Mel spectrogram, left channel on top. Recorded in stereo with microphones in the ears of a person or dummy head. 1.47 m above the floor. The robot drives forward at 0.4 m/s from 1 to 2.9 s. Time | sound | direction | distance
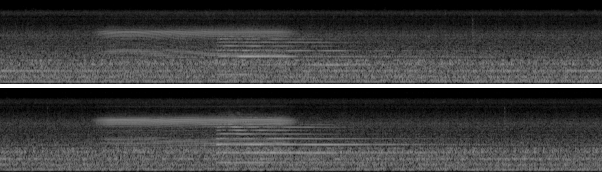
2.1 | a trumpet | 65° right (ahead or behind) | 1.4 m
